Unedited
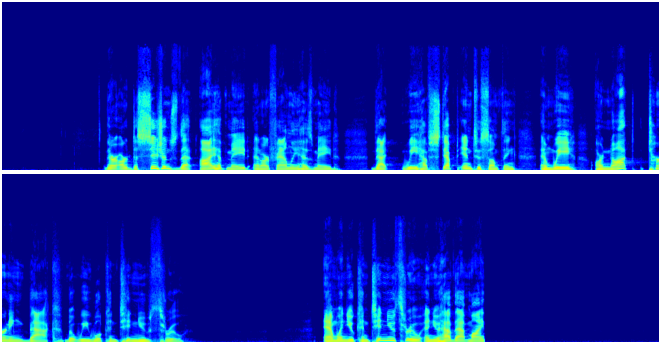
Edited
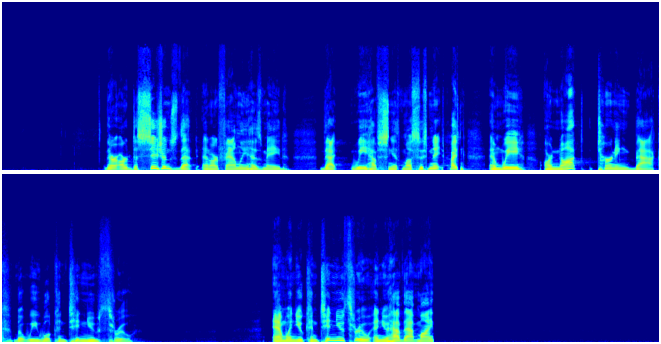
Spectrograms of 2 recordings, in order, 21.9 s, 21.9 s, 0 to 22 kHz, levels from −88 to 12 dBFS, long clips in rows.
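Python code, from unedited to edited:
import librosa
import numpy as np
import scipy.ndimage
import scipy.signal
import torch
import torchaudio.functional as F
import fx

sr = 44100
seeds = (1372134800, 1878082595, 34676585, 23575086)

y = fx.edit(x, sr, fx.cut(start_s=3.23, length_s=0.85),
    fx.reverse_span(start_s=7.29, length_s=1.2), tone=tone)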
